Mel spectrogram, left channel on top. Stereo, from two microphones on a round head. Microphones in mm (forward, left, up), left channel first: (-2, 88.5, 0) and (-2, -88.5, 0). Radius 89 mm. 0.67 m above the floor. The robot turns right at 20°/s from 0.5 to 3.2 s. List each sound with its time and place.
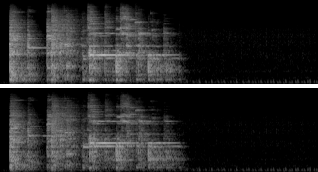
0.1 s breaking glass: 55° left (ahead or behind), 1.5 m; by 1.8 s 80° left, 1.5 m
